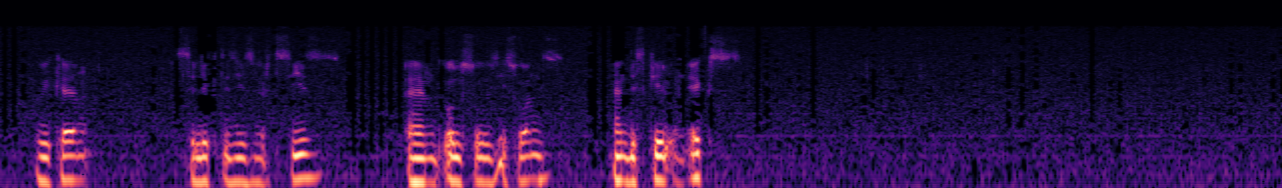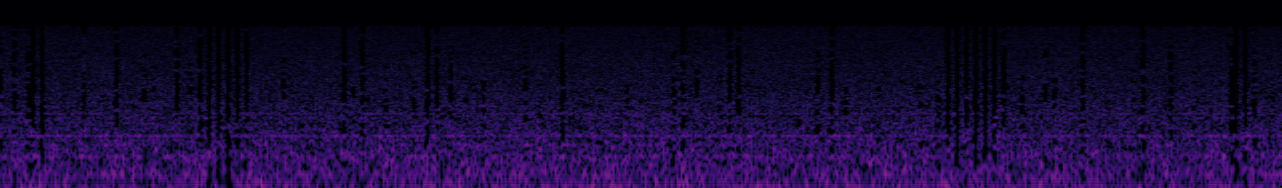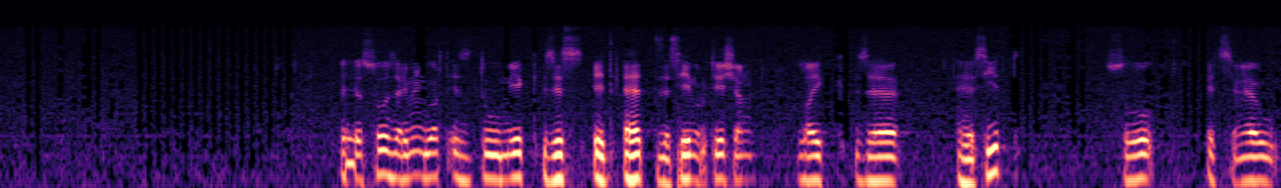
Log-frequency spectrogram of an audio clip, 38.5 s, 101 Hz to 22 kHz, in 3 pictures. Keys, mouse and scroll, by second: 0.7 b, 0.9 click, 3.6 c, 5.3 s, 6.6 Tab, 6.9-8.7 drag, 7.0 Tab, 7.6 a, 7.7 a, 8.2 a, 8.9 b, 10.4-12.3 drag, 12.6 z, 13.0 Tab, 13.2 middle click, 14.8 Tab, 15.4 a, 15.7 a, 16.1 a, 17.1 middle click, 18.2 a, 18.3 click, 18.9 click, 19.1 z, 20.5 click, 21.4 Tab, 22.1 Tab, 22.6 z, 22.9-24.7 drag, 24.5 Tab, 24.7-25.7 middle drag, 27.5 KP_3, 27.7 z, 30.6 r, 32.9-34.6 drag, 34.3 r, 36.3 z, 36.5-38.4 middle drag.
